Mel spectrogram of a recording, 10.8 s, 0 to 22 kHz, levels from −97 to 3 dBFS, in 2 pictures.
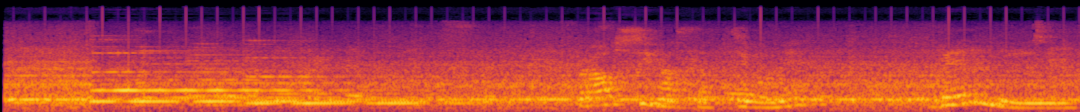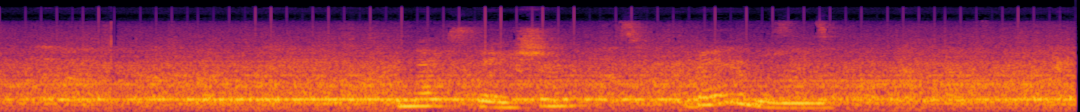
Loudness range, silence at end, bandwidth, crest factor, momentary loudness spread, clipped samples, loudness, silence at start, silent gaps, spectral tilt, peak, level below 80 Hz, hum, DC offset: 2 LU; 0 s; 16.5 kHz; 14 dB; 5 LU; under 0.1%; -14 LUFS; 0.05 s; none; -5.5 dB/octave; 0 dBFS; -44 dBFS; none; under 0.1%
